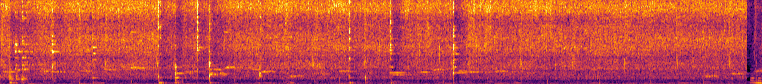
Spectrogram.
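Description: Onions with a pinch of salt fry in a pan for a paneer curry, giving a steady, close sizzle throughout with scattered clicks and scrapes of stirring and no voices.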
